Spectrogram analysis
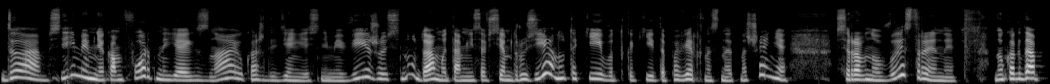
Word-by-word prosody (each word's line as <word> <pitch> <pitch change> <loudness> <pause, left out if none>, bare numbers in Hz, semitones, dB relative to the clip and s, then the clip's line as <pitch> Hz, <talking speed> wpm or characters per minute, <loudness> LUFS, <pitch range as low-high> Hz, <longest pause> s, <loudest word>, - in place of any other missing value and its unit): да, 275 -1 +2
с - - -7
ними 365 +3 0
мне 225 -6 +5
комфортно, 245 - 0
я 205 -2 +1
их 190 +1 -5
знаю, 245 +10 -1
каждый 210 -5 -5
день 180 -1 -3
я 165 - -7
с 165 - -14
ними 175 -2 -5
вижусь. 250 - -2
Ну 260 - -5
да, 240 0 +6
мы 195 -4 0
там 185 -1 -1
не 185 - -2
совсем 195 +2 -2
друзья, 235 +4 +1
но 275 - +3
такие 260 -2 -1
вот 190 -5 -9
какие-то 195 -1 -6
поверхностные 200 -4 -2
отношения 275 - -2 0.4
всё 220 - -1
равно 220 -3 +4
выстроены. 220 - 0 0.4
Но 230 +2 +1
когда 260 +3 +7
215 Hz, 185 wpm, -23 LUFS, 190-260 Hz, 0.4 s, когда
